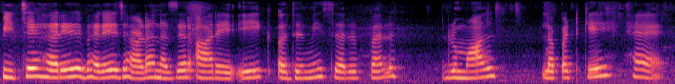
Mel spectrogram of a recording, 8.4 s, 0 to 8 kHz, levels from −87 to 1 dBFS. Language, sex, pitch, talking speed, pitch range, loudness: Hindi, female, 245 Hz, 105 wpm, 230-270 Hz, -18 LUFS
